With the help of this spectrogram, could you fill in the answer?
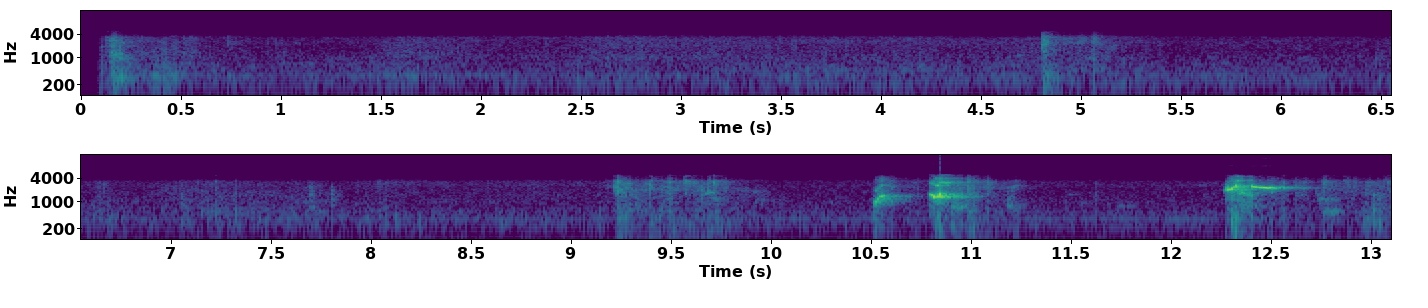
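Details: Bella, a pet Chihuahua, barking at a broom during sweeping, a habit that has turned into a game: soft scattered taps in a quiet room, then two or three sharp, high, yappy barks close together near the end.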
